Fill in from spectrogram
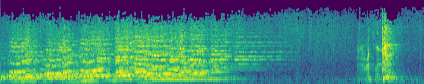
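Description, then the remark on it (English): A car door slams shut once, fairly loud, near the end, following several seconds of sustained droning tones and background murmur. “You nearly slammed that door on my foot.”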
